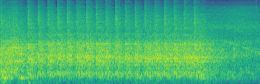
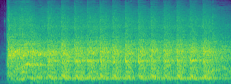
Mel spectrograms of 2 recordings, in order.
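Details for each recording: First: Vehicle cranking after cleaning a bad battery cable connection found by voltage-drop test: strong, even cranking beats about six per second, no slowing; cranks much better than before; normal cranking. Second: Cranking during a voltage-drop test, about four volts difference measured between the two batteries: starter turns sluggishly and unevenly at about three turns a second, dragging and fading; slow cranking from voltage drop.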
